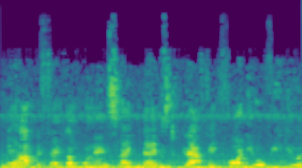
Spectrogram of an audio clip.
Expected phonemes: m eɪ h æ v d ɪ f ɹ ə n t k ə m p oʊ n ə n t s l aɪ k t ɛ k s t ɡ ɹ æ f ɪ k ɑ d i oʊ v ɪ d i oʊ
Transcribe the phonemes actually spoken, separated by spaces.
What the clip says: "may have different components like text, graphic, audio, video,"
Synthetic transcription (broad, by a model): m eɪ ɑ p d ɪ f ɹ ə n t k ə m p oʊ n ə n t s l aɪ k t ɛ k s t ɡ ɹ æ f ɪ k ɑ d i oʊ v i d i oʊ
